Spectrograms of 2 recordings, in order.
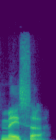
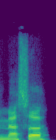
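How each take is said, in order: First: The first syllable does not sound like 'mess'. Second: The first syllable sounds like 'mess'. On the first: The speaker calls it right. "It's Mesa" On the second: The speaker calls it wrong. "I'm offended when I hear people say Mesa. ... There aren't two S's"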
